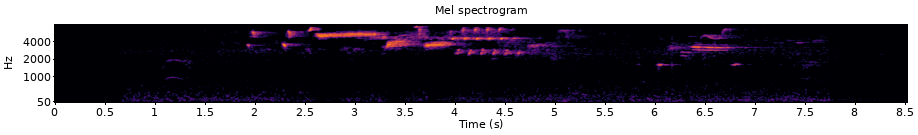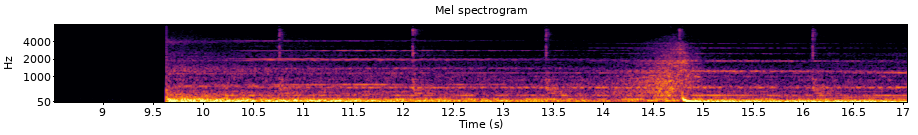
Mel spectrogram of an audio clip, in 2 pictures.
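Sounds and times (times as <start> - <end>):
faint outdoor hiss: 0.6 - 9.2
wild birds chirping: 0.6 - 9.2
loud music: 9.6 - 17.0.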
